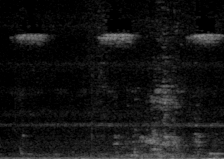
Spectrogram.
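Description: Faint background room noise with a steady low hum.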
